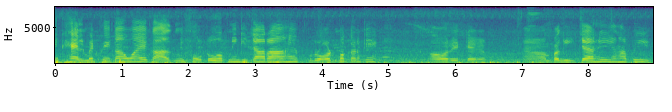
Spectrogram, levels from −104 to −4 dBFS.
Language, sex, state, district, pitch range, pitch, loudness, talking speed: Hindi, male, Maharashtra, Mumbai Suburban, 220-245 Hz, 235 Hz, -20 LUFS, 145 wpm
